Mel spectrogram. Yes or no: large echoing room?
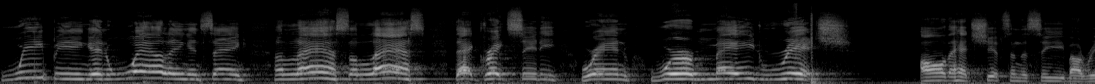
yes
